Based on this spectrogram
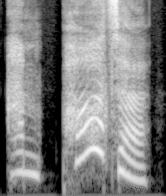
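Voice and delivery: sudden, high, drawn-out cry of a name; sudden exclamation. A narrator's reading. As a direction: blurt it out, high and slow. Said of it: "said Buffy suddenly".

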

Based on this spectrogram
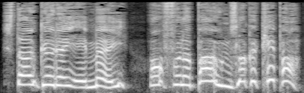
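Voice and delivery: high, loud frantic pleading; panicked protest. Acted. Earthworm begs not to be eaten, panicked shouting. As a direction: shout a desperate objection. Frightened reply to centipede's shout.

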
